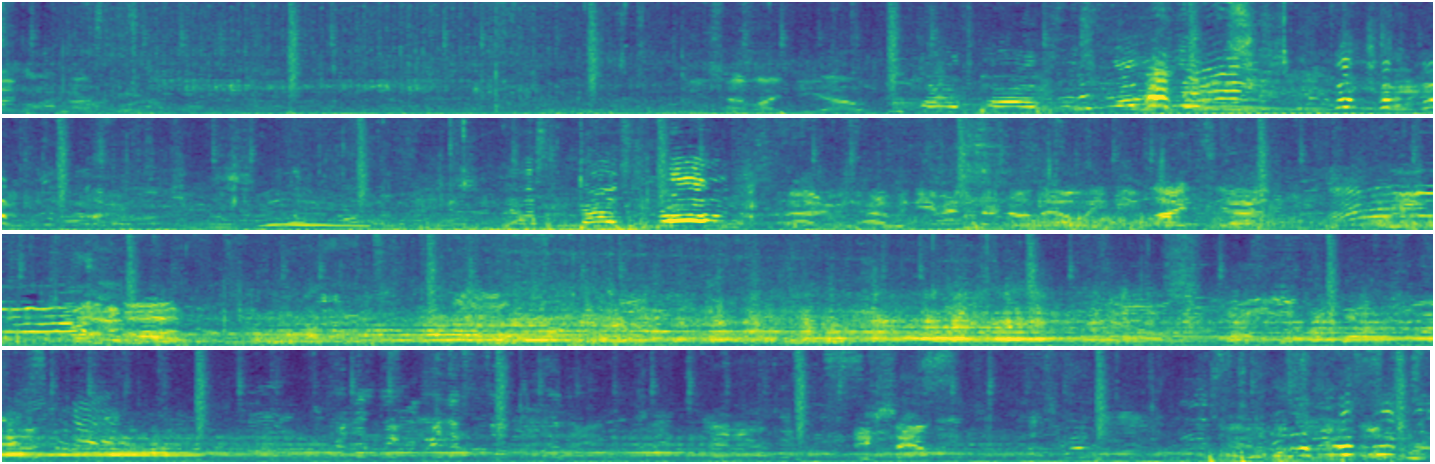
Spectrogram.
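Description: A crowd of young people chatters and calls out nearby outdoors.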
